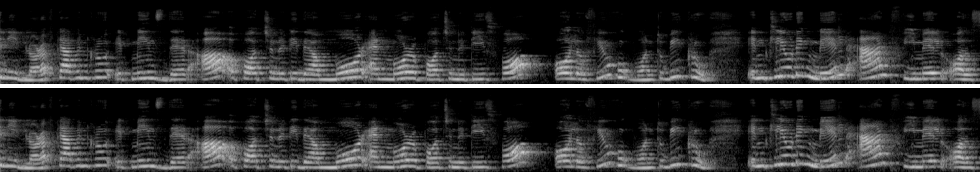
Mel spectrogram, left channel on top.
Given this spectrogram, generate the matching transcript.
need lot of cabin crew, it means there are more and more opportunities for all of you who want to be crew, including male and female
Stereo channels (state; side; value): normal; both; correlation 0.72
